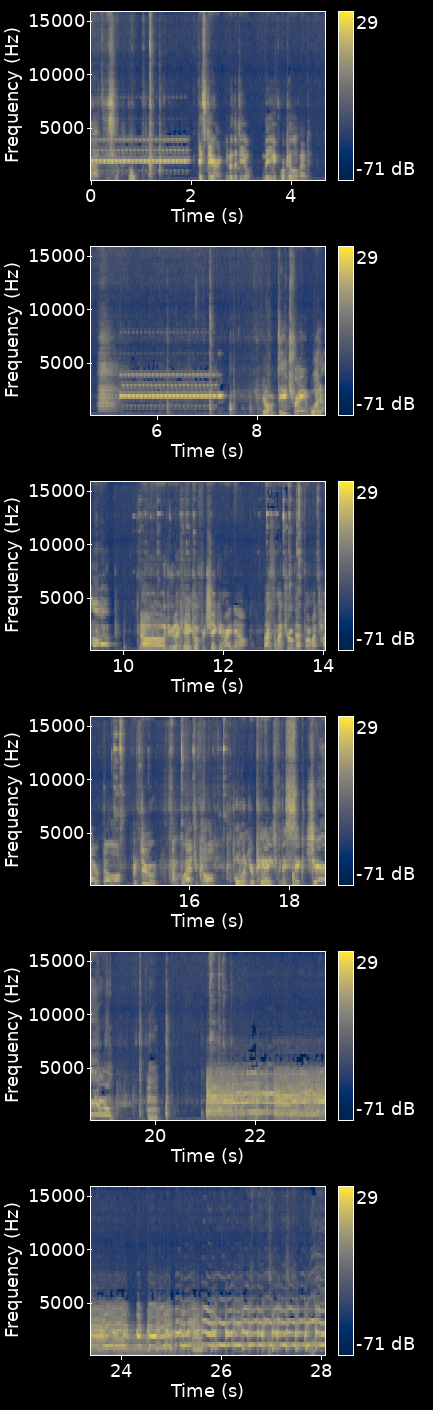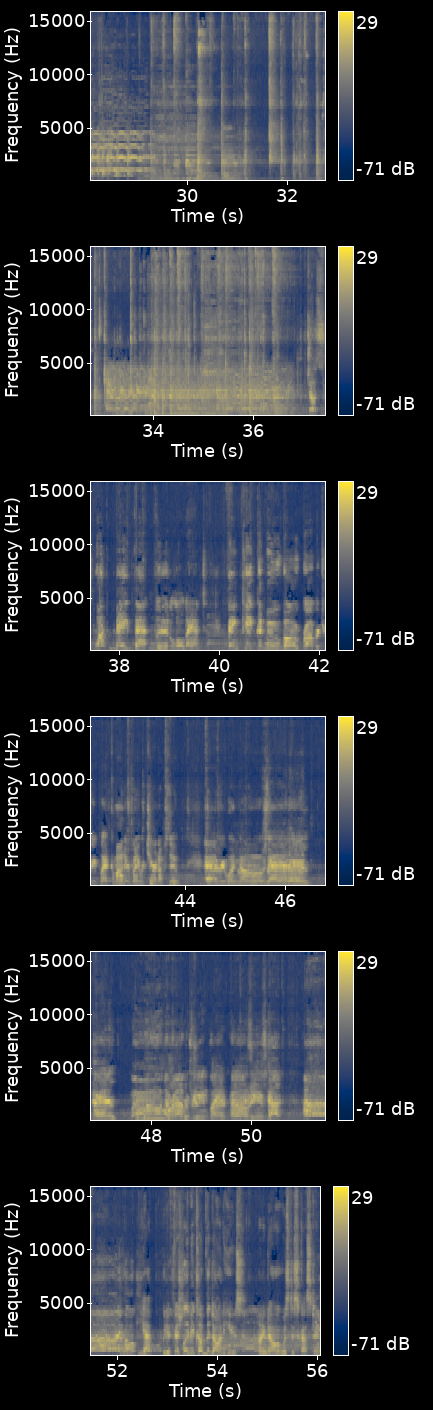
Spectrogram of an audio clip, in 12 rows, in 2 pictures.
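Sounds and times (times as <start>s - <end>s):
phone ringing with electronic trill: 0.0s - 2.1s, 5.2s - 7.4s
faint music: 32.7s - 56.0s.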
